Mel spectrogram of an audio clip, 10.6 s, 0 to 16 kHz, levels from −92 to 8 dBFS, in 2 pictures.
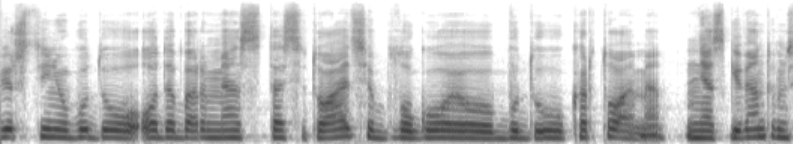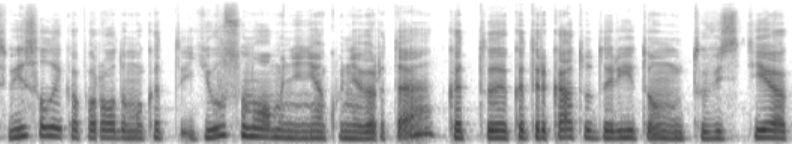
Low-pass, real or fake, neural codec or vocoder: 14.4 kHz; real; none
